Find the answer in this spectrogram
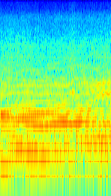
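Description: Ducati Panigale superbike's V-twin engine heard onboard, its revs sinking slowly and steadily while off the throttle braking into a tight corner.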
